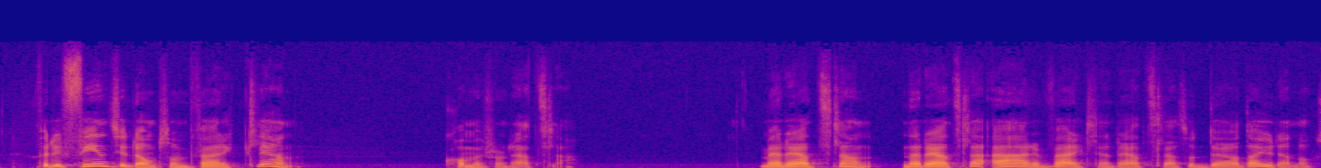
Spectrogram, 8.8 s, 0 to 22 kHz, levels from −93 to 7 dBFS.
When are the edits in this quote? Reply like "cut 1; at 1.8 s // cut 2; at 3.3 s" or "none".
none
